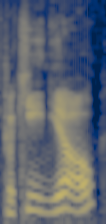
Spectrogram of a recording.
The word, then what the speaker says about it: Pinho: We've been uh we've been pronouncing it Pino the whole time. It's Pino.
